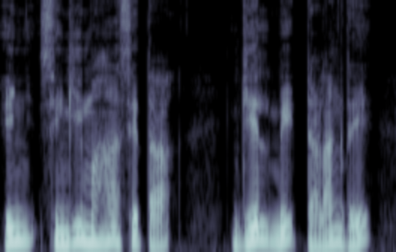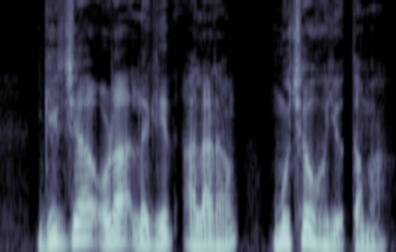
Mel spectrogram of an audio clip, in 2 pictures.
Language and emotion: Santali, neutral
